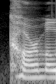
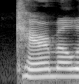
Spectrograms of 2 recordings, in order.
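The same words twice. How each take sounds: First: Caramel as CAR-mel, two syllables; caramel said like the town Carmel; city pronunciation. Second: Caramel as CARE-uh-mel, three syllables; caramel with a full middle vowel; candy pronunciation. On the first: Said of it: "is in city in Indiana". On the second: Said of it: "is in candy". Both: Shown as a demonstration.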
